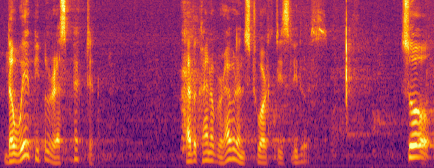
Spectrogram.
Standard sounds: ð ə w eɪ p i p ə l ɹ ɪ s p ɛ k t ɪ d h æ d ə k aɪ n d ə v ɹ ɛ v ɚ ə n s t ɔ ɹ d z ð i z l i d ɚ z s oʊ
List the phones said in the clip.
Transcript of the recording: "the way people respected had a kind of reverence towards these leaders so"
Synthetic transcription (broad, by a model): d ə w eɪ p i p ə l ɹ ɪ s p ɛ k t ɪ d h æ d ə k aɪ n d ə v ɹ ɛ v ɚ ə n s t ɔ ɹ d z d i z l i d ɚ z s oʊ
